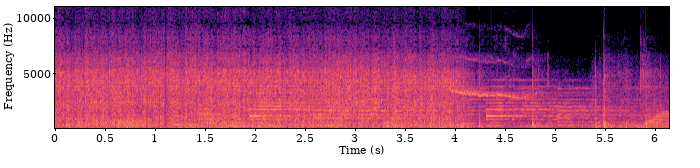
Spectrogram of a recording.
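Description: Dense, rapid crackling of firecrackers and fireworks going off together, thinning to scattered cracks about four seconds in.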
